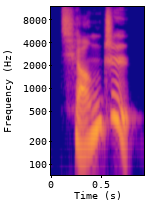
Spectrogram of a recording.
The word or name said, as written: 强制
